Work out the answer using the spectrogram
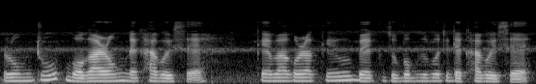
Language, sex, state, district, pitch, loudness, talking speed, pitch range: Assamese, male, Assam, Sonitpur, 160 Hz, -21 LUFS, 125 wpm, 150-165 Hz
